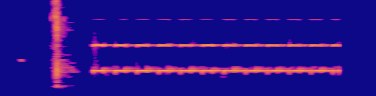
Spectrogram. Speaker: Now the lost key cannot open the cylinder, and when inserted, you will hear an alarm sound.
